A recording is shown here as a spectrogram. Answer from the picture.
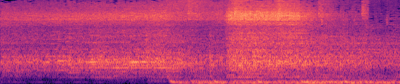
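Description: Psychedelic trance played loud over a club sound system: the heavy kick and bass are out for the first second and a half, then drop back in, with a bright hissing sweep layered on top soon after.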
